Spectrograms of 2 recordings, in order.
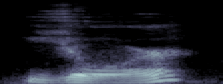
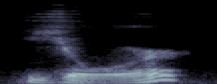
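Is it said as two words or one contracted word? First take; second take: contracted; contracted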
